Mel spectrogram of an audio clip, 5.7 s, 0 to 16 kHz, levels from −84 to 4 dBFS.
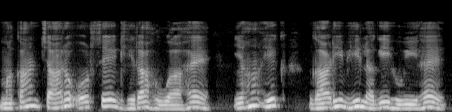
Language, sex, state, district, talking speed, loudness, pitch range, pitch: Hindi, male, Jharkhand, Ranchi, 150 wpm, -15 LUFS, 140-195 Hz, 165 Hz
